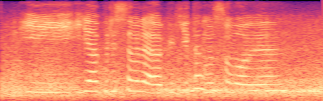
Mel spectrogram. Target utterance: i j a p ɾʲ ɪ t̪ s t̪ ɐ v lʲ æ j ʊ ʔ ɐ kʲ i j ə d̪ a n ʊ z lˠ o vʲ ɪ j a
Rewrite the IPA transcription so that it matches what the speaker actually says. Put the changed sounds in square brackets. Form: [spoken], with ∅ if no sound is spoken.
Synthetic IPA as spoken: i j a p ɾʲ ɪ t̪ s t̪ ɐ v lʲ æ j ʊ [k] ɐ kʲ i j ə [t̪] a [m] ʊ [s] lˠ o vʲ ɪ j [ə]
